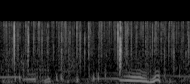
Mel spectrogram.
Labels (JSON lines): {"label": "biophony, cascading saw", "recorder": "SoundTrap 600 or HydroMoth"}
